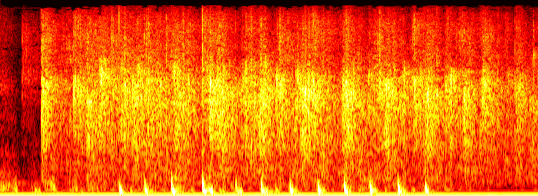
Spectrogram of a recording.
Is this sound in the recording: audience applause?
yes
